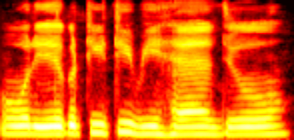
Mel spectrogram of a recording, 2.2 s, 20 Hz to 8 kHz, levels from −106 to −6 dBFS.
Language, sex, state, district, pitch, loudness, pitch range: Hindi, male, Uttar Pradesh, Jalaun, 165 Hz, -16 LUFS, 160-170 Hz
